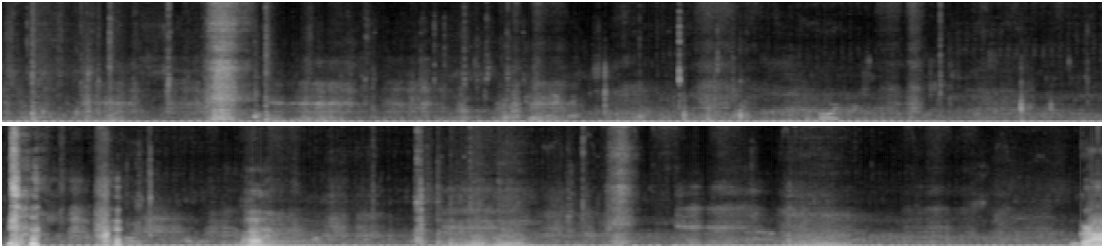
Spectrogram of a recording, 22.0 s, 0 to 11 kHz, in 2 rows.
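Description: Honda CT125 Trail's small single-cylinder engine idling with a steady low hum. A couple of short, sharp louder sounds come about halfway through.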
